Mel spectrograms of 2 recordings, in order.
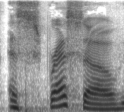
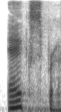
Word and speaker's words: espresso: It's espresso, not expresso.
